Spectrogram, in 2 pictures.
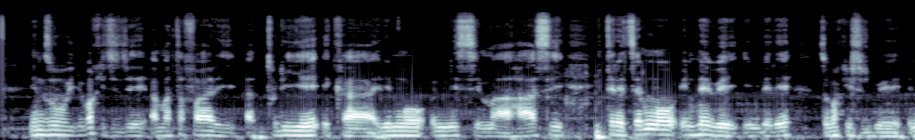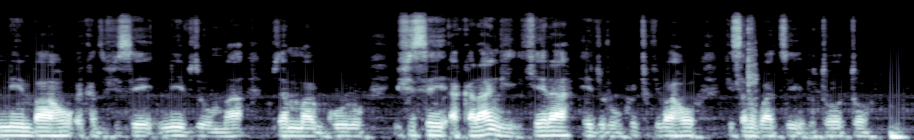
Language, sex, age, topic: Rundi, male, 25-35, education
